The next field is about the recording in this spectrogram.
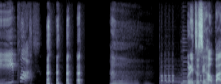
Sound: chuckles with confidence

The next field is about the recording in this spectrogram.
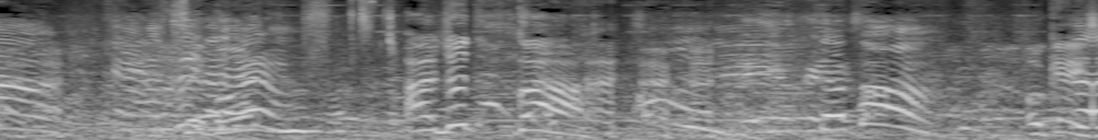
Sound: women speaking foriegn language

